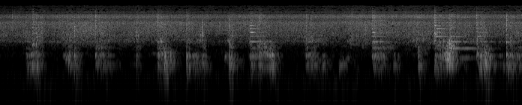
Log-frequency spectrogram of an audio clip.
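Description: Green beans sautéing in oil for a dry vegetable dish, a bright sizzle broken by rhythmic stirring scrapes repeating every half second or so, close and alone.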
